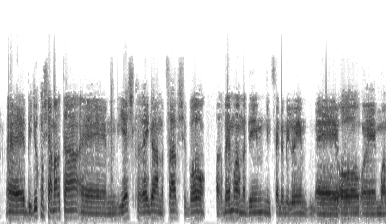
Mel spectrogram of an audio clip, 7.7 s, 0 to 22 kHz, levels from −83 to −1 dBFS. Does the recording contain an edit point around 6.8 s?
no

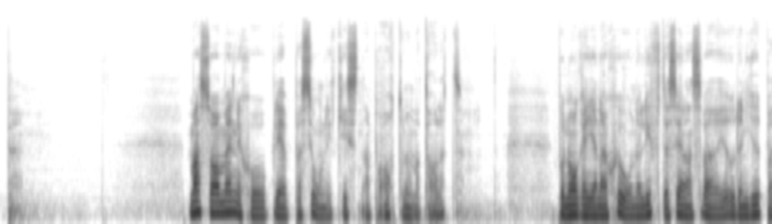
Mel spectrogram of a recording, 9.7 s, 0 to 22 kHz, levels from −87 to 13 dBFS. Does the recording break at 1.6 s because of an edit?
no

